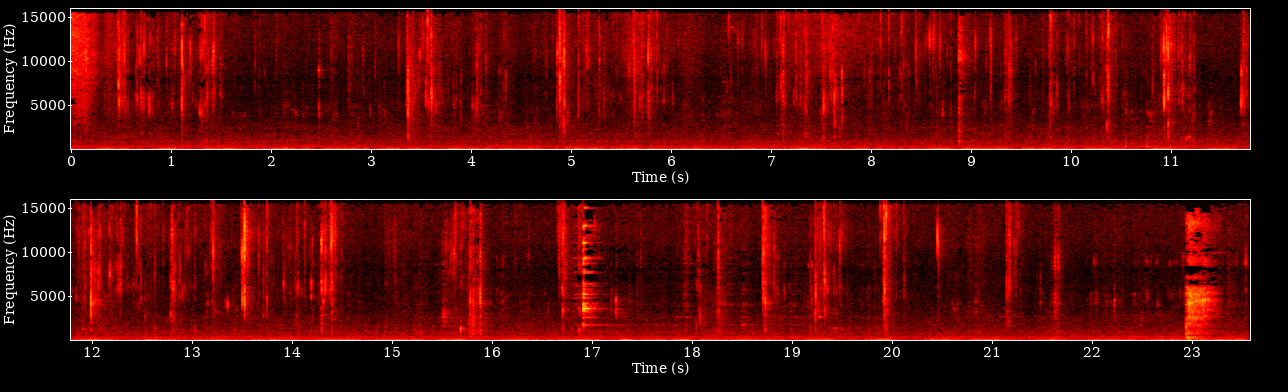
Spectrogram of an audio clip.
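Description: Close-up eating sounds of rice and chicken curry eaten by hand: soft wet chewing with many small mouth clicks, over a steady low hum. Near the end a slightly louder knock as fingers gather food on a ceramic plate.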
